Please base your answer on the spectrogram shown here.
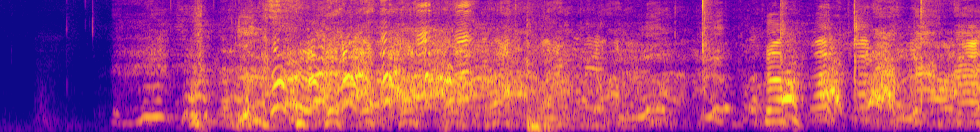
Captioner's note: people in room laughing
